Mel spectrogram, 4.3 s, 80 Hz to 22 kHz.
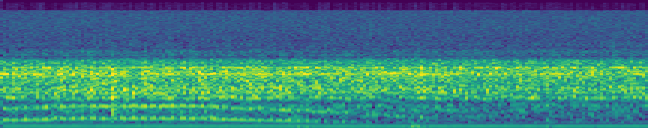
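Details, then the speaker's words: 1981 World Sound PT40 UK CB radio receive alignment with a 455 Hz marker oscillator near the IF circuit: a clean whistling note slides down and settles at zero beat over steady hum; receiver on frequency. "that is zero beat that means it's on frequency"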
